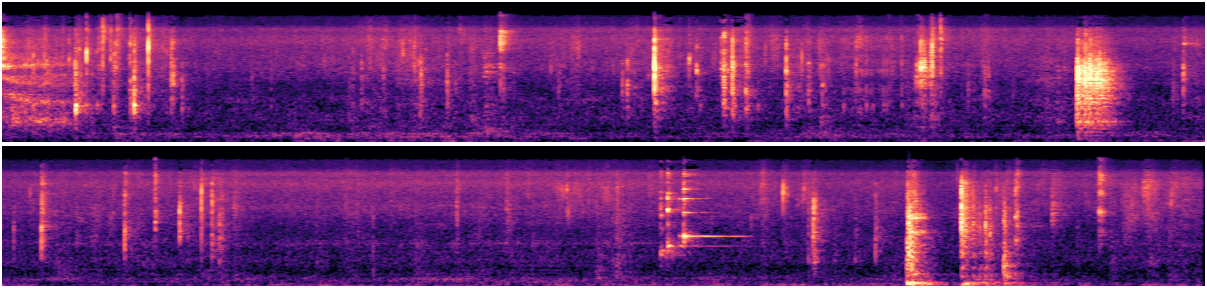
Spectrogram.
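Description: Handling noise from work on a chainsaw: light clicks and rattles of needle-nose pliers against the saw's plastic housing while the fuel line is pulled from the tank. There is a longer scrape about eight seconds in, and a heavy thunk on the wooden workbench about two seconds before the end.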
